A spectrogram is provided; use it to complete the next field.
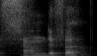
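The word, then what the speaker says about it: Sandifer: was listening to an old episode with Elizabeth Sandoffer.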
